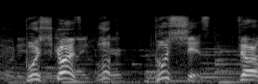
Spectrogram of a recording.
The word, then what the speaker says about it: Busch: In the Triple J universe, it's pronounced the same, but you take away the C in Busch Gardens. Busch Gardens.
